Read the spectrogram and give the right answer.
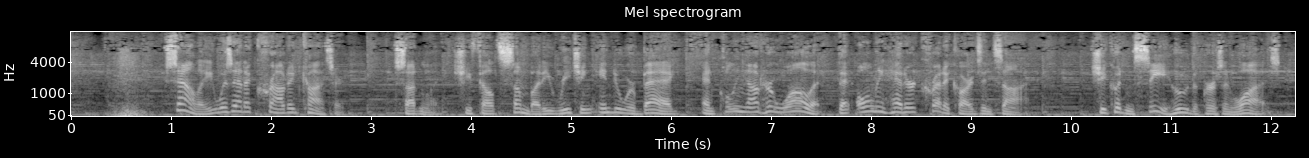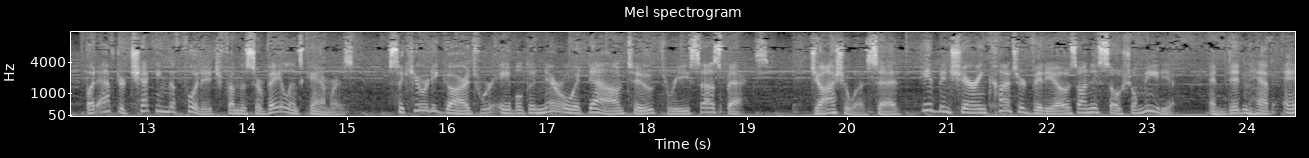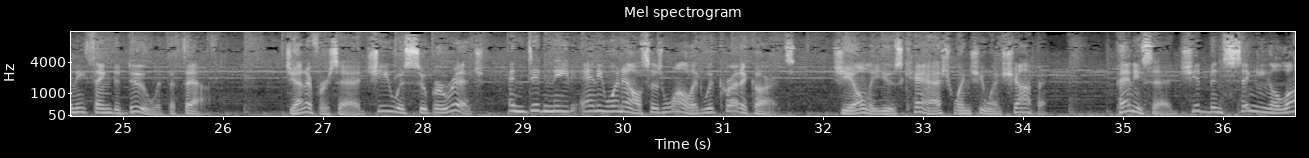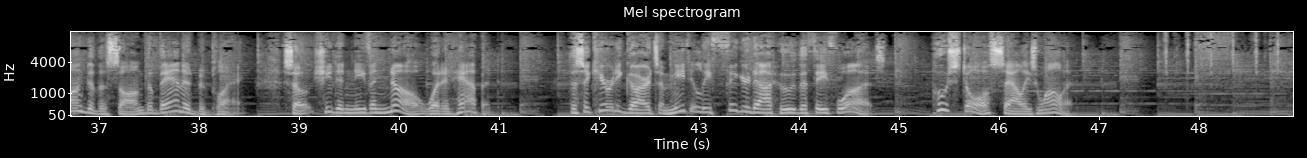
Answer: Nobody told Jennifer that the wallet contained only credit cards, but somehow she still knew it.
